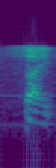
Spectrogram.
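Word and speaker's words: сайт: So it's pronounced site, but it's spelled that way in Cyrillic there.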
